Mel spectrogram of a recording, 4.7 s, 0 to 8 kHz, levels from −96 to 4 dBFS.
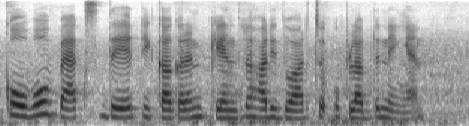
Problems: echo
